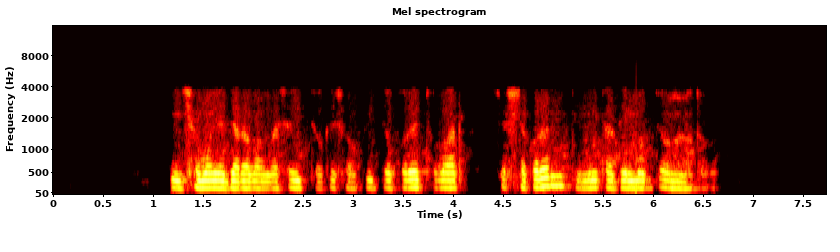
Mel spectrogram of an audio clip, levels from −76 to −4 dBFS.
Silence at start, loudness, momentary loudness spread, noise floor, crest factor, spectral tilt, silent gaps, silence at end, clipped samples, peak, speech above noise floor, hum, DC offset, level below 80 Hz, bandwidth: 1.2 s; -20 LUFS; 16 LU; -83 dBFS; 18 dB; -11.5 dB/octave; none; 1.1 s; under 0.1%; -2 dBFS; 63 dB; none; under 0.1%; -58 dBFS; 4.1 kHz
